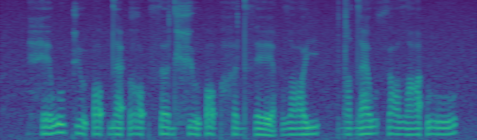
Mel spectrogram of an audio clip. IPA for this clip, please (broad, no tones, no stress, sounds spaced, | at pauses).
h e w u kʲ u ʔ ɔ ʔ d̪ æ ʔ ɣ ɔ ʔ θ ə d xʲ u ʔ ɔ ʔ h ə d θ e | ðˤ ə˞ j | dˤ ə d̪ æ w θ ə˞ ðˤ æ ʔ β u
